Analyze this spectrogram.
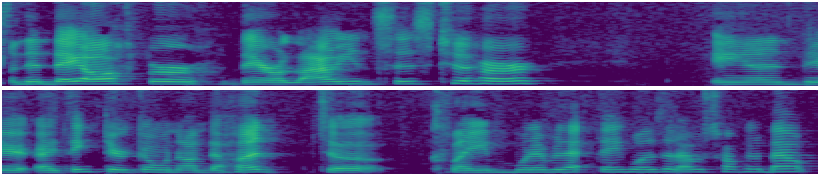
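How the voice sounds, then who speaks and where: Woman book vlogger, halting casual chat. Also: on the high side, steady tone. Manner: halting, scattered, often losing her thread and correcting herself. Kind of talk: casual rambling chat about books.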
